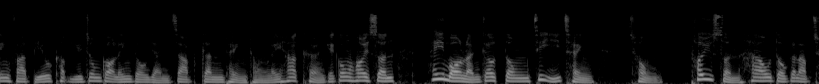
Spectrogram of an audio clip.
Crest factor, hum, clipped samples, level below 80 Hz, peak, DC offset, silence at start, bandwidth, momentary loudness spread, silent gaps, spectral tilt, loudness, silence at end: 16 dB; none; under 0.1%; -60 dBFS; -20 dBFS; under 0.1%; 0 s; 11.5 kHz; 7 LU; none; -7 dB/octave; -37 LUFS; 0 s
